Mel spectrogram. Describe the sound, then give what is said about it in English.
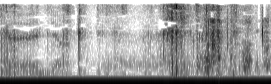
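Muffled rustling and scraping as a small microphone is handled and fitted onto a phone, with scattered clicks and bumps over a few seconds. “Putting the mic back onto the phone.”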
